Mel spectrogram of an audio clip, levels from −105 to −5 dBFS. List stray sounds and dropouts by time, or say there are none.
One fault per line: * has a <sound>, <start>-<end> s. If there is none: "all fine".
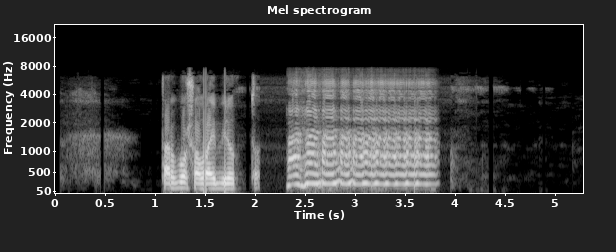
* has a laugh, 2.3-3.9 s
